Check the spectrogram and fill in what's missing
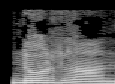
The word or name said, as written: Nordland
